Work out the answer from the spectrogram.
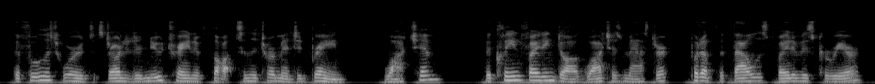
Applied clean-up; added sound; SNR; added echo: none; none; none; none.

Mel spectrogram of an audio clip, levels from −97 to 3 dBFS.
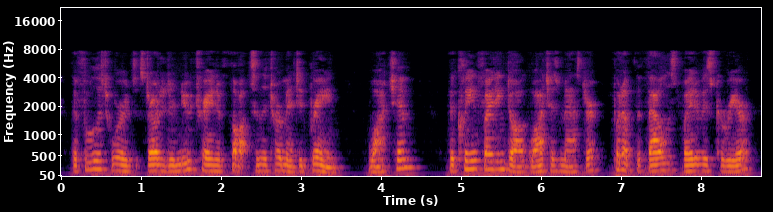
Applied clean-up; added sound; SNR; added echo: none; none; none; reverberation time 0.2 s.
